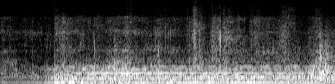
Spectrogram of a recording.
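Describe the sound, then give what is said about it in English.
People run over debris and mounds of rubble beside buildings in a combat area, with hurried footsteps blending into a dense, continuous gritty scuffle. “They run on past debris and mounds of rubble.”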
